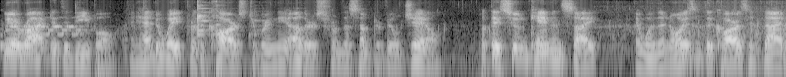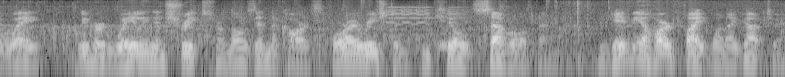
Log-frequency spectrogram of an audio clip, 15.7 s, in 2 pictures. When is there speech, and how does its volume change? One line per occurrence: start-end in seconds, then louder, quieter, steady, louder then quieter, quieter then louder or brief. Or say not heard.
0.0-15.6 steady.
